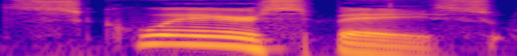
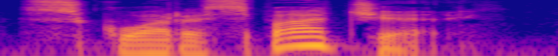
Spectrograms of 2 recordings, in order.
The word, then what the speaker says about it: Squarespace: This week, it's also supported by our friends at Squarespace, which they pronounce, interestingly, Squatterspace.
